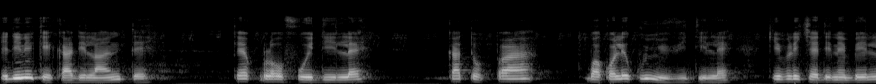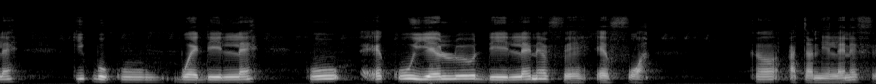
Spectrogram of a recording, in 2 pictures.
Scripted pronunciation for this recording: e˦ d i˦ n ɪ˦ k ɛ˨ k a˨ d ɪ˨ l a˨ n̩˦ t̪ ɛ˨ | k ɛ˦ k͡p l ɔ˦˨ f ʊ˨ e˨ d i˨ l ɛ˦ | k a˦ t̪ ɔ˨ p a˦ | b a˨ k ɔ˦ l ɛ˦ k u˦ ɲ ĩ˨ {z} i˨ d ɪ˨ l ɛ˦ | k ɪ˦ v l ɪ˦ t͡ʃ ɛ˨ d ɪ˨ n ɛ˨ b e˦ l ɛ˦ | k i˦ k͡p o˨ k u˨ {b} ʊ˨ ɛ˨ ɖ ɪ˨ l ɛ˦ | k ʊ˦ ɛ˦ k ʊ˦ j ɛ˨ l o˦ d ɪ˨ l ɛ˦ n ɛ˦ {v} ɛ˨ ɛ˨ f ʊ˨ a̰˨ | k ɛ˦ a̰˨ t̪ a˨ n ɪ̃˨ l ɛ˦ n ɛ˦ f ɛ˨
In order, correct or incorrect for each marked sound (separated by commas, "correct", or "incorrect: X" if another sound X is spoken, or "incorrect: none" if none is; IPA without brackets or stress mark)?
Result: incorrect: v, correct, incorrect: f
